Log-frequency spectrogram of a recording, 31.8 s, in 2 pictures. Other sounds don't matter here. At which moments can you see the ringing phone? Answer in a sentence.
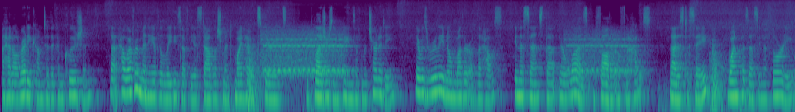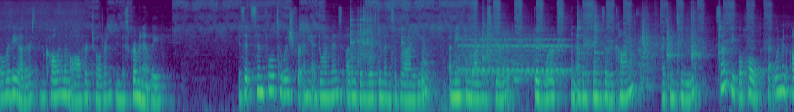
You can hear the ringing phone from 5.2 to 6.9 s, from 11.2 to 12.8 s and from 24.9 to 27.7 s.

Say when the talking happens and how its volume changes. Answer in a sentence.
The talking can be heard from 0.0 to 19.1 s, at a steady volume; and from 20.6 to 31.7 s, at a steady volume.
